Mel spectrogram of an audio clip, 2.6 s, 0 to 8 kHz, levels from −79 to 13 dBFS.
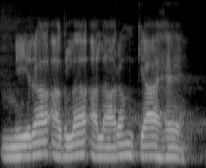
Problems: constant background noise, echo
